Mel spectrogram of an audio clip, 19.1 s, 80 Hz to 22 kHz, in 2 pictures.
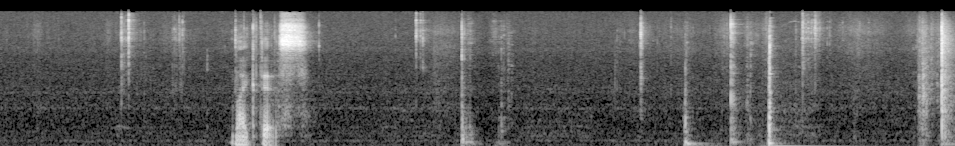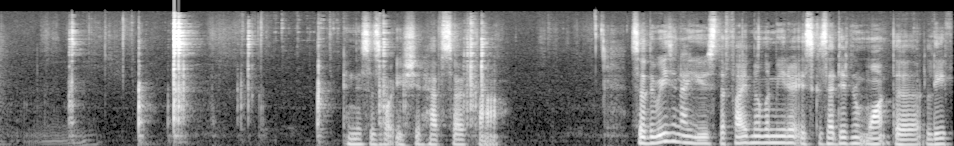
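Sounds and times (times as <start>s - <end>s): soft low thud: 6.8s - 8.6s.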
